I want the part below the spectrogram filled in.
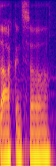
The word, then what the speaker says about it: Arkansas: So we've got a shout out to Kansas and Arkansas, which is pronounced Arkansas.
